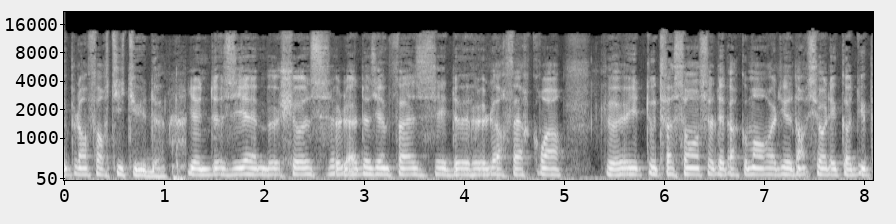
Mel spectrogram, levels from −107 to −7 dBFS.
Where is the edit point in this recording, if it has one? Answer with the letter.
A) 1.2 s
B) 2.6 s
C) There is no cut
A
